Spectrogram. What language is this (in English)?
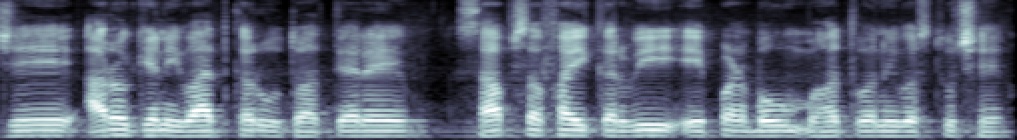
Gujarati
